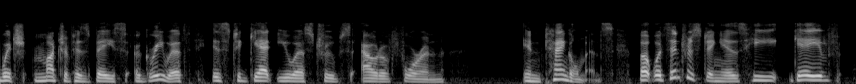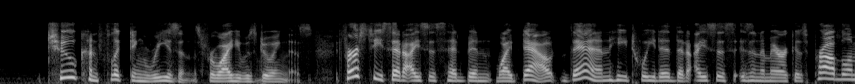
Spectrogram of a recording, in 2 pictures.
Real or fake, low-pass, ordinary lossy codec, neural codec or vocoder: real; 7.2 kHz; Opus, 32 kbps; none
